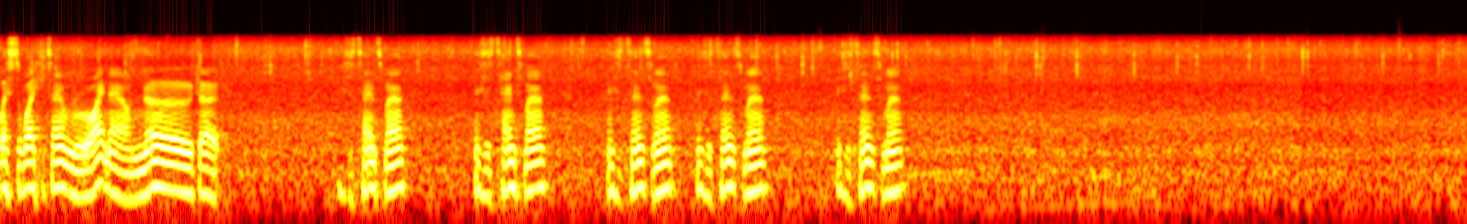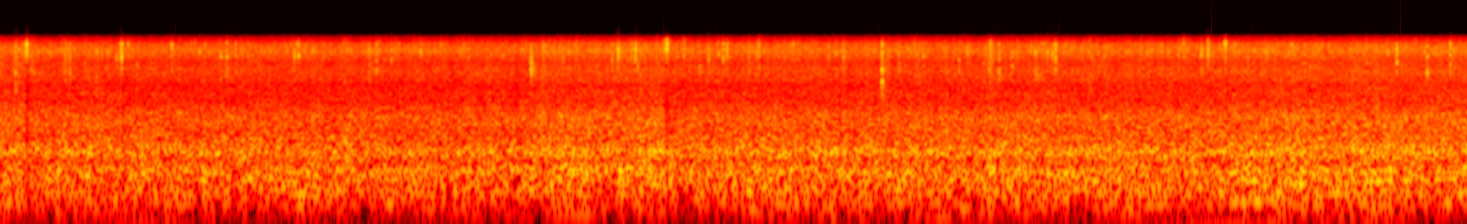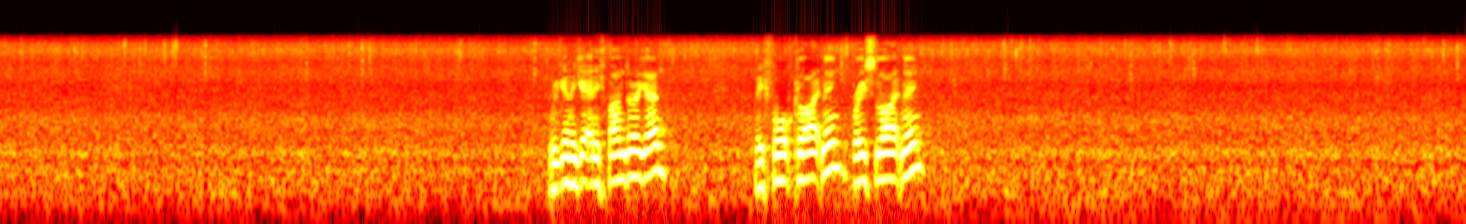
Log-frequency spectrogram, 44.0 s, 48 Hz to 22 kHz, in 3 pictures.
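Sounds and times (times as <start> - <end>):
heavy rain: 0.0 - 44.0
raindrops ticking close by: 0.0 - 44.0.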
